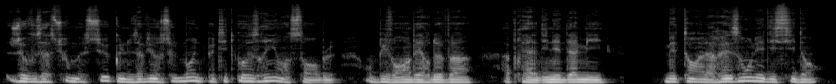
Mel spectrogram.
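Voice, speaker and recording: A polite young curate, as a male reader puts him on, smoothing things over with courteous offers. Husky, mellow and close to the narrator's plain tone. Storybook reading. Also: mid-range voice, a little fast, natural voice. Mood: placating. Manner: polite, placating.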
